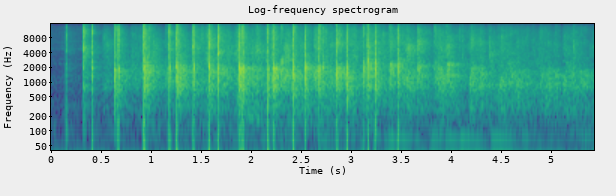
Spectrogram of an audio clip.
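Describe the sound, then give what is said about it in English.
A crowd of council meeting attendees at an AGM applauds, dense overlapping hand claps starting abruptly, holding steady for several seconds, then thinning out as the clapping fades away. “I think you all deserve a round of applause.”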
